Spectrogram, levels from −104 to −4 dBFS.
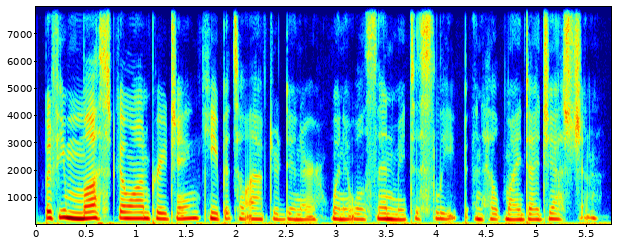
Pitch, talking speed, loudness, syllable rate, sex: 205 Hz, 240 wpm, -17 LUFS, 5.2 syllables/s, female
